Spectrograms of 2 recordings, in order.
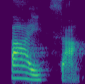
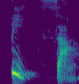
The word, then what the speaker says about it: pizza: It's not pizza, right? It's pizza. So the first vowel, it's E, and it's always E.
